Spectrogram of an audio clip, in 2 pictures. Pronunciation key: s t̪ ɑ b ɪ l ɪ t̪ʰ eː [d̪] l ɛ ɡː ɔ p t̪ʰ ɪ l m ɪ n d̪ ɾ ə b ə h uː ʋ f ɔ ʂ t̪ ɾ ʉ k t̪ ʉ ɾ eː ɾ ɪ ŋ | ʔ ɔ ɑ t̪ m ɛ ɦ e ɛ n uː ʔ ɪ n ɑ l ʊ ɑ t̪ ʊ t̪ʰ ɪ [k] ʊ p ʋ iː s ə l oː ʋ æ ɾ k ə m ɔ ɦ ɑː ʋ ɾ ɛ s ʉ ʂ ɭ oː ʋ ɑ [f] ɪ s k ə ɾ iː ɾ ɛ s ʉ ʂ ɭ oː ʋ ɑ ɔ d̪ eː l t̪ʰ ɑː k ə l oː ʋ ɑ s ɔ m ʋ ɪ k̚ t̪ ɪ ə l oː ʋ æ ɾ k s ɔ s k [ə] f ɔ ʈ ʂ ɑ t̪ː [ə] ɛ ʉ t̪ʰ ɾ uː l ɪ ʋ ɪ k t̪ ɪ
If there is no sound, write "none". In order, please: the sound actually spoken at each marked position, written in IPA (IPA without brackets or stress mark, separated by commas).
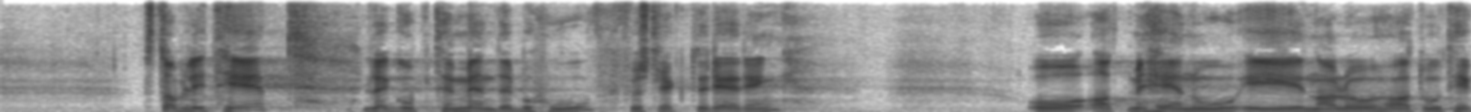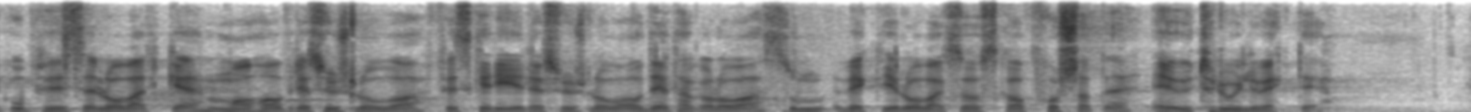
t̪, k, f, ɑ, ə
